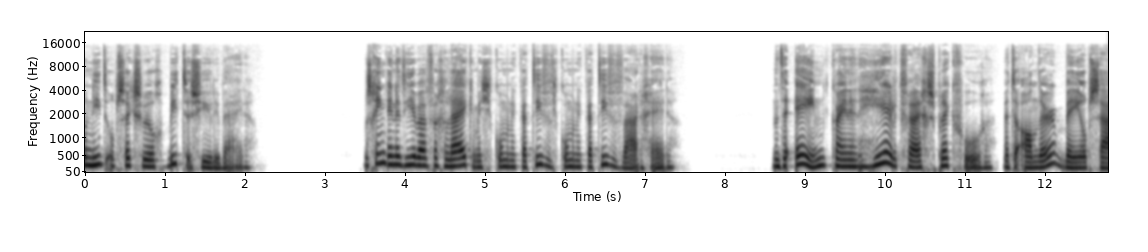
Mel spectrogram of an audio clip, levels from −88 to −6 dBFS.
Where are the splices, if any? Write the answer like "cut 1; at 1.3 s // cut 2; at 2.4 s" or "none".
cut 1; at 3.8 s // cut 2; at 5.9 s // cut 3; at 11.4 s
